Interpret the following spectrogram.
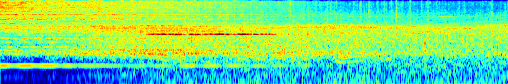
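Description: Sound-effects interlude in a rock track: railway-station ambience with a low train rumble, crowd murmur and a high wheel squeal lasting about a second and a half, under a fading sustained chord.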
